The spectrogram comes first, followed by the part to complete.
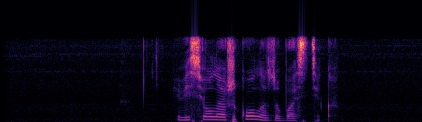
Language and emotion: Russian, neutral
